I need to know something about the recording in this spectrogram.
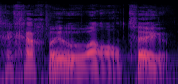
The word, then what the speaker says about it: HIKIBYOU2: actually liked play the fanfare the game was hit her fool too yep that's the correct English pronunciation to 2d platformer from an indie developer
